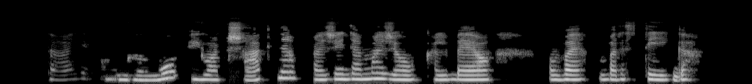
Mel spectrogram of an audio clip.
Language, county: Lithuanian, Utena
